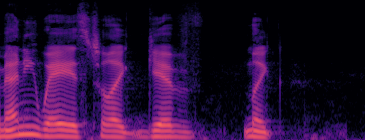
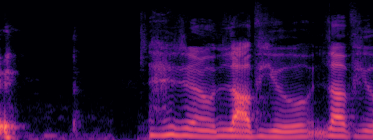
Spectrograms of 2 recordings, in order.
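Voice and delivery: put-on French accent. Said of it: "And now speaking in a French accent".

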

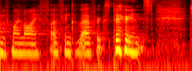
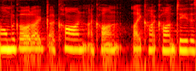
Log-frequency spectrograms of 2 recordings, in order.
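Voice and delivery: put-on sobbing, higher, much slower; 3 semitones higher than usual. Recalling bursting into tears at a door, speaker acts out their sobbing. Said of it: "crying, sobbing, like".

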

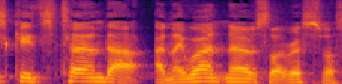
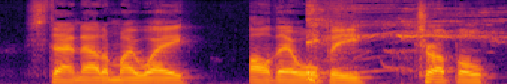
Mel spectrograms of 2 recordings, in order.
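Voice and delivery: put-on robot cop voice, much lower; 2 semitones lower than usual. Speaker retells what a boy at school would say to people in his way, in a RoboCop voice. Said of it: "he'd go".

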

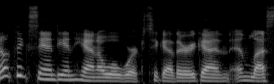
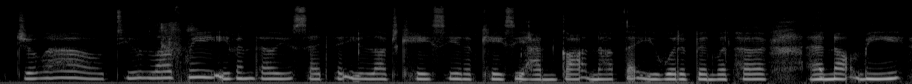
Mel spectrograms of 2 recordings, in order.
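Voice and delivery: put-on whisper, higher and quieter; 6 semitones higher, 5 dB quieter than usual. Imitating someone who always talks at a whisper: imitating Brooke whispering. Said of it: "Why does she always talk at a whisper?".

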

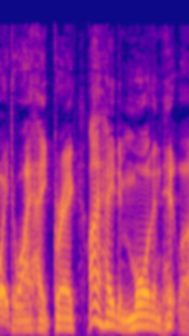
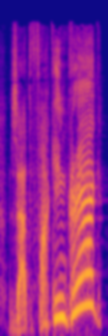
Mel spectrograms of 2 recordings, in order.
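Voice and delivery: put-on high-pitched German accent; 13 semitones higher than usual. Redoing a comic's last line as asked: Hitler with German accent. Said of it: "you didn't do it in a German accent".

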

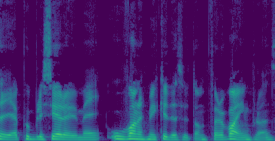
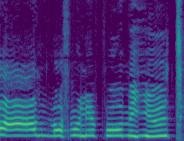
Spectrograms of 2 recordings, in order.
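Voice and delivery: shrill, very high, loud screamed outburst; 5 dB louder than usual. Recalling crouching down at a club, retelling own screaming. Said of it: "och bara skriker".

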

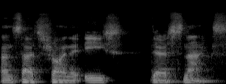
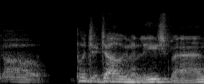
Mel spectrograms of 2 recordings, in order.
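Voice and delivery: bad put-on Australian accent, slower; 3 semitones higher, 3 dB louder than usual. Retelling what an unhappy man approaching said about the dog, in an attempted Aussie accent. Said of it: "is it American?".

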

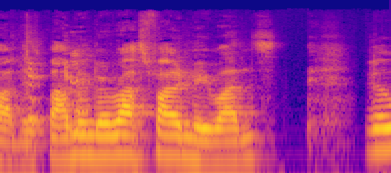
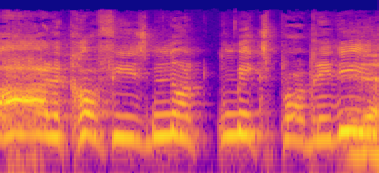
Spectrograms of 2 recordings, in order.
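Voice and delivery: imitated shout, higher and slower; 12 semitones higher, 5 dB louder than usual. Speaker mocks a man making coffee who shouts at staff: retelling his shouting. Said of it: "he's shouting at them like".

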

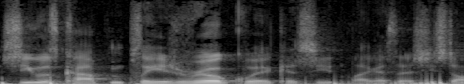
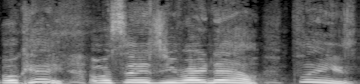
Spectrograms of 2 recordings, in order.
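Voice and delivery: put-on very high, very loud, shrill, terrified girl voice; 16 dB louder than usual. Quoting what someone said while telling a story, in a put-on terrified girl voice. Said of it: "I love that your girl voice is just a girl with a gun to her head".

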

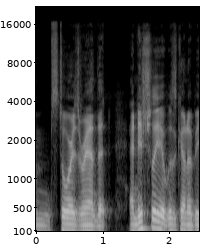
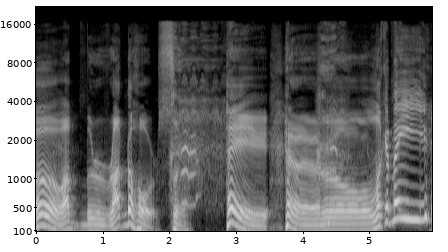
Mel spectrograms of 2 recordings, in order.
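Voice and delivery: put-on cowboy toy voice, louder; 5 dB louder than usual. Joking about a pull-string cowboy doll's phrases: Woody pull-string doll voice. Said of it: "you pull the string and he'll say different phrases".

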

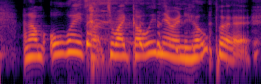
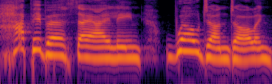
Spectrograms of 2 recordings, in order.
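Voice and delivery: put-on royal voice. Joining in on the Queen's birthday message, imitating the Queen. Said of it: "She'd be more like".

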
